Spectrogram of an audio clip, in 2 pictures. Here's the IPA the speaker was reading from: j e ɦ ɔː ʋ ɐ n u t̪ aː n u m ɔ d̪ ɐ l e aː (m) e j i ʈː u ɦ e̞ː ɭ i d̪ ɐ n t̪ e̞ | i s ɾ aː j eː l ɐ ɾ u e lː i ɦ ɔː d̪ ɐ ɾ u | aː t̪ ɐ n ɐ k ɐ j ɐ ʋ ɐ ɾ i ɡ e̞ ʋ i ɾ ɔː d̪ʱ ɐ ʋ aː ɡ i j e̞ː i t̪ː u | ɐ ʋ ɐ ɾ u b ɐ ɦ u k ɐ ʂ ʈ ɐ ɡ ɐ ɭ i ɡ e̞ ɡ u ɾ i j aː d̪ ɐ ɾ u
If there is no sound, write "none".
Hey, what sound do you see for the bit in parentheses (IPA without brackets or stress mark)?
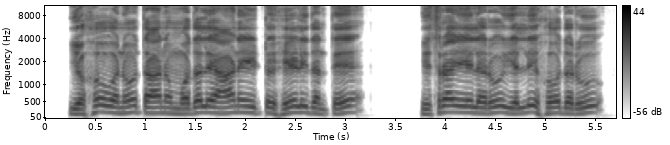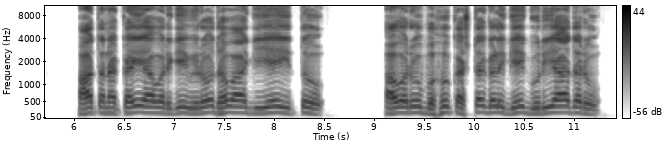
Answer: ɳ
